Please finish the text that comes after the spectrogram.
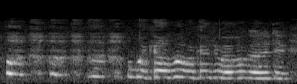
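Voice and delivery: high whimper with a laugh breaking through; half-laughing panic, unsure what to do; panicked whimpering. Retold or imitated. Retelling her fright in bed to viewers, laughing panic.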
